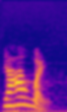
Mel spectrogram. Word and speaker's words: Yahweh: 因为后来我们再研究的时候，其实整个发音应该是 Yahweh，是 Yahweh 才是那个发音，但是犹太人因为基于严守这个诫命，不可妄称神的名字的时候， Yahweh，你会问他，哎， Yahweh 啱唔啱？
